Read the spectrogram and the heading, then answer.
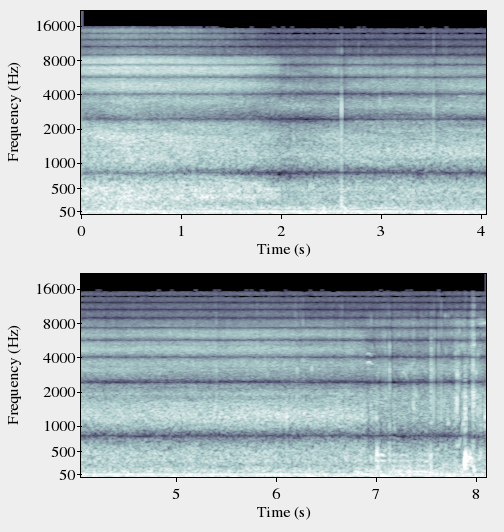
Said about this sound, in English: And the American alligator. Listen carefully again, and at the end of this next fluttering hiss, you can hear the alligator's giant jaws snap shut.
